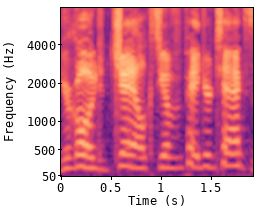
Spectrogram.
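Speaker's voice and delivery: shouting. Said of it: "yelling at you".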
